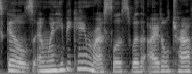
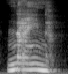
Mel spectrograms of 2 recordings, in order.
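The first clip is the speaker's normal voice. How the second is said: loud, higher German outburst; emphatic German objection, voice raised; emphatic German refusal; 5 semitones higher, 8 dB louder than usual. A narrator's reading. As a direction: forbid it sharply, in German. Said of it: "Her voice sputtered through three emphatic German sentences".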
